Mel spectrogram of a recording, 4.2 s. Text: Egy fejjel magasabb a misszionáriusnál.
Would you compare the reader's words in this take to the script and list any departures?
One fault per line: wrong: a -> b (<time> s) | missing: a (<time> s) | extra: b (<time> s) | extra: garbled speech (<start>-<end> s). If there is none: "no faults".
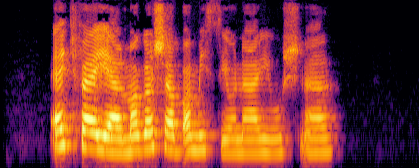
no faults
